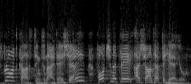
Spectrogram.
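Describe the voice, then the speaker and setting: An actor playing a vain, theatrically affectionate English playwright in an old radio comedy, with an arch, gushing drawl. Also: male voice, high voice, wildly swooping pitch, a little fast, pushed and bright, a little hiss or hum, heavily acted. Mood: airy, amused. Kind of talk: 1940s radio comedy acting. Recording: old radio broadcast in a reverberant hall.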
